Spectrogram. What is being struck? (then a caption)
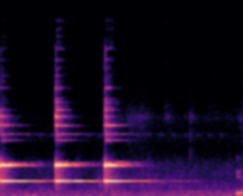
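Steel bowl holding water. A steel bowl with water poured into it is struck three times, each strike giving a bright, clear ringing tone that fades over about half a second. Its tone differs from when the bowl was empty, showing that the pitch changes with the amount of water.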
